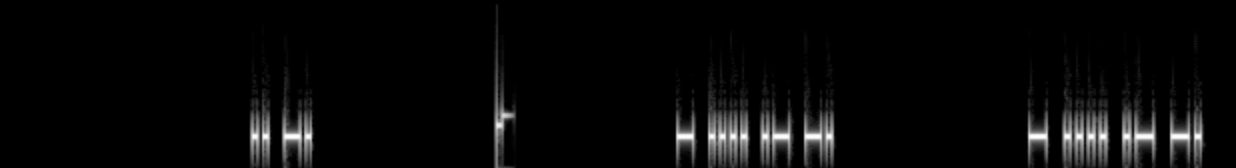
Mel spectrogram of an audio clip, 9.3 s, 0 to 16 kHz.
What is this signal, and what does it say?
Morse code, heard as a keyed tone, about 27 wpm, 700 Hz. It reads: IN THAN THAN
